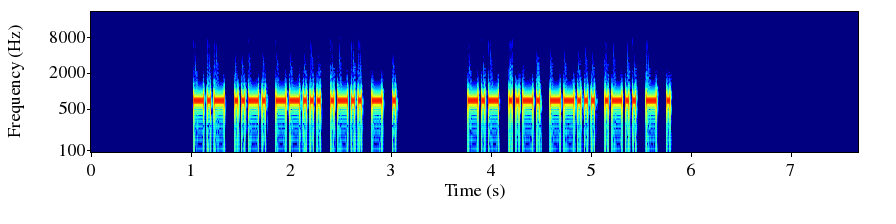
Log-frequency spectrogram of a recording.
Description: Morse code, heard as a keyed tone, about 36 wpm, 700 Hz. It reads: KF7LTE KF7LTE
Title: USA Call Signs - 6 Characters - Repeated 2x - 35wpm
